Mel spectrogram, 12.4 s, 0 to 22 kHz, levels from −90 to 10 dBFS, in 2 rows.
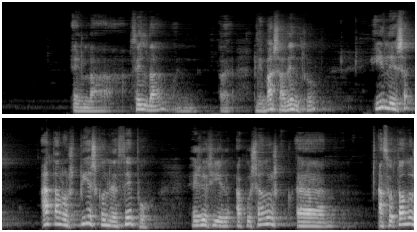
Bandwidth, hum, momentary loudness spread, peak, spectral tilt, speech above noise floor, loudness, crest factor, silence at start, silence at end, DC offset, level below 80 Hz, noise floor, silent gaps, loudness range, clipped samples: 16.5 kHz; none; 20 LU; 0 dBFS; -4.5 dB/octave; 52 dB; -21 LUFS; 22 dB; 1.05 s; 0 s; under 0.1%; -70 dBFS; -73 dBFS; none; 8 LU; under 0.1%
